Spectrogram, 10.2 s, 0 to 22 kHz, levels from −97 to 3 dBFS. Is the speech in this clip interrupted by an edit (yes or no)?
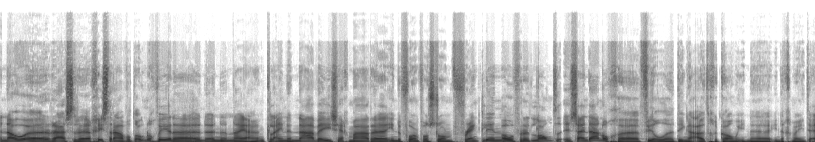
yes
